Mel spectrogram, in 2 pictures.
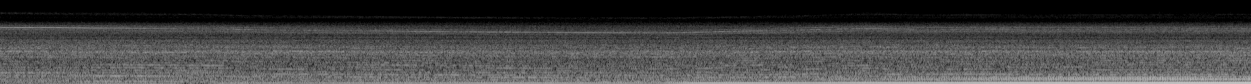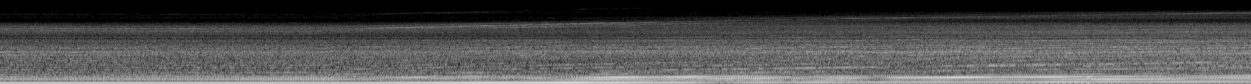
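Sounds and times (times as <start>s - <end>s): thin high whine: 0.0s - 25.0s
car engine revving under load: 8.9s - 25.0s.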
